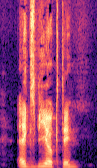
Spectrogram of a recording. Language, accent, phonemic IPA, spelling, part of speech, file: French, France, /ɛɡz.bjɔk.tɛ/, exbioctet, noun, LL-Q150 (fra)-exbioctet.wav
- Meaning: exbibyte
